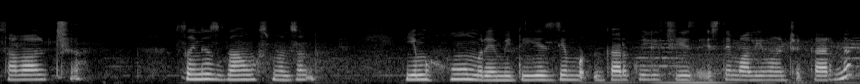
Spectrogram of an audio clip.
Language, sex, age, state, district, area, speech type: Kashmiri, female, 18-30, Jammu and Kashmir, Bandipora, rural, spontaneous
